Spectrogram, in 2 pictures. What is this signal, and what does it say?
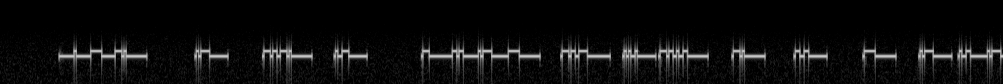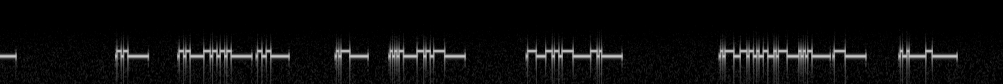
TTY/TDD text telephone tones (45.45 baud Baudot), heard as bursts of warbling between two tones, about 400 Hz shift, 1600 Hz centre. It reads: THE HAMLET OF WHITEWELL LIES TO THE WEST.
